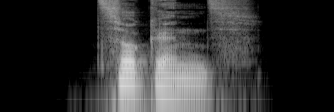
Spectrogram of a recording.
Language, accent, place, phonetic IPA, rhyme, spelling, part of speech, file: German, Germany, Berlin, [ˈt͡sʊkn̩s], -ʊkn̩s, Zuckens, noun, De-Zuckens.ogg
- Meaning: genitive singular of Zucken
